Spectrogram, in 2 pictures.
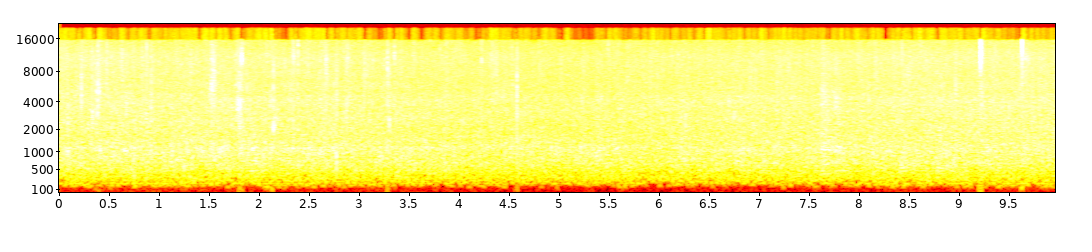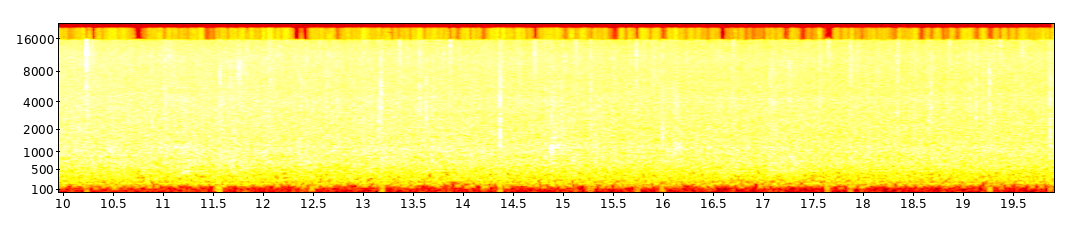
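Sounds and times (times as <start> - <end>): light rain hiss: 0.0 - 19.9
raindrops ticking on surface: 0.0 - 19.9.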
